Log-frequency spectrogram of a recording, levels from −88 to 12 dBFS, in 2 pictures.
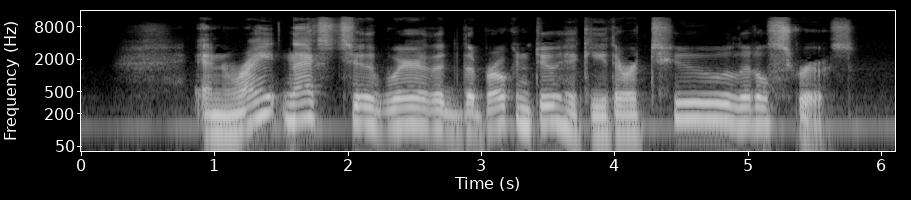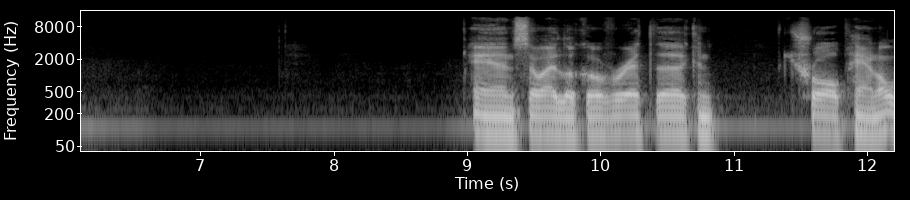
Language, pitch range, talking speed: English, 100-120 Hz, 115 wpm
